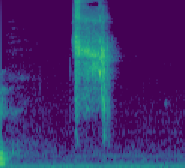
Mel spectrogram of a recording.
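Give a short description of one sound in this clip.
A giraffe sniffs and snorts close by.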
